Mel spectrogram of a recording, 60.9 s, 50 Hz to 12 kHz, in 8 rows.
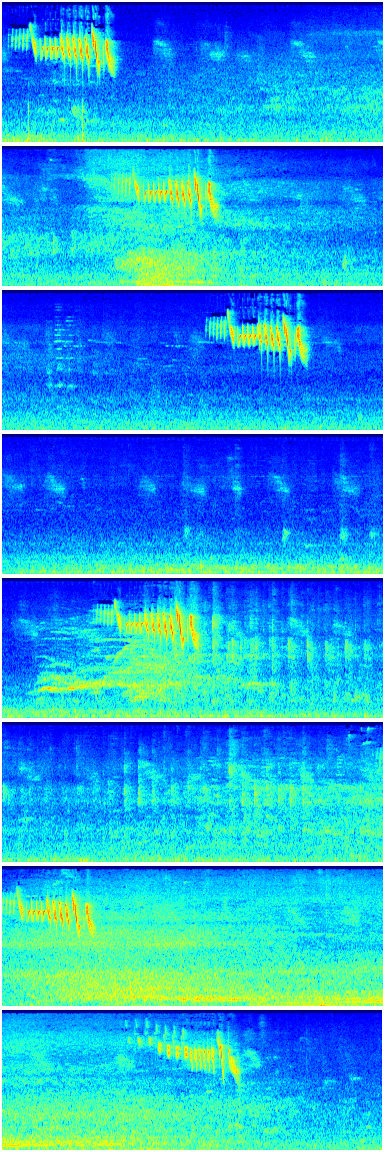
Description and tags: Chaffinch Male Bird Song
Recorded by a RODE NTG1 mic and ZoomH5 recorder.
Recorded on November 29th, 2015 in the Domain Park in Auckland, New Zealand.
Recorded at 18.30PM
